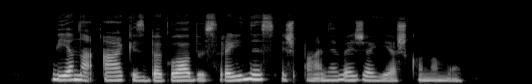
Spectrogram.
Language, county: Lithuanian, Vilnius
